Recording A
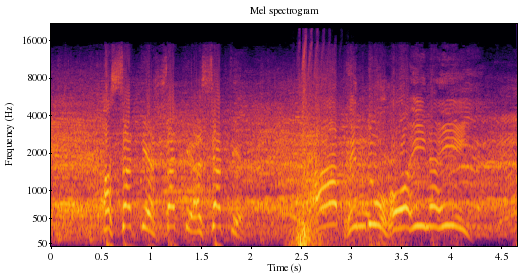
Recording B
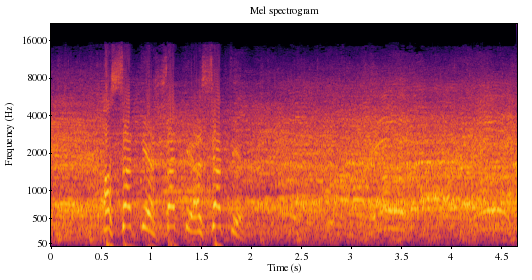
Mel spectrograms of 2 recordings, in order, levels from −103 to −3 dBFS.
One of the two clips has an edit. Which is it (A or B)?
A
